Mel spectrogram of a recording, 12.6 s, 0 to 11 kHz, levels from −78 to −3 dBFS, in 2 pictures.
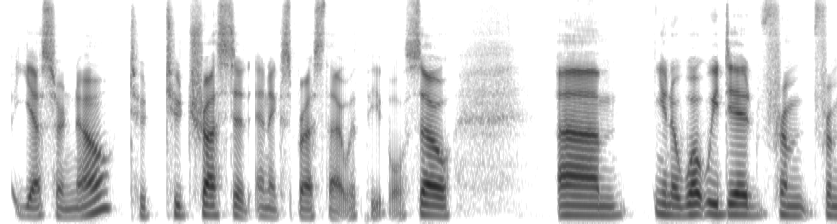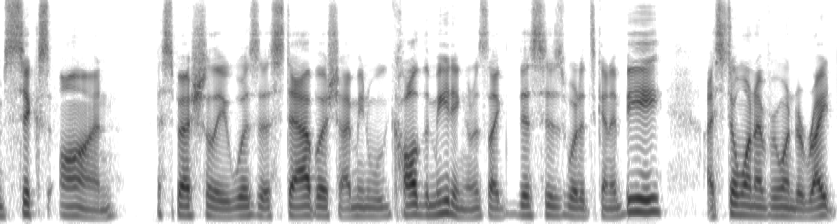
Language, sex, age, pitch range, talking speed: English, male, 20-39, 125-145 Hz, 235 wpm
